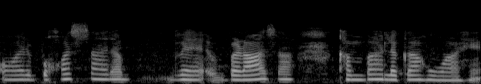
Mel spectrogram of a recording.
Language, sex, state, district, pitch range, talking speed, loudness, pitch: Hindi, female, Uttar Pradesh, Ghazipur, 210-235 Hz, 110 wpm, -31 LUFS, 215 Hz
